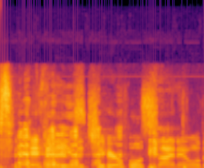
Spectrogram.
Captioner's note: laughter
